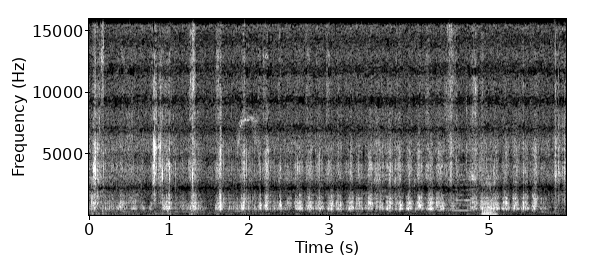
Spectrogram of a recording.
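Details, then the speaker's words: Ceiling fan with 6201 bearings seized by rust after water got inside, about one month old: gritty, uneven scraping and ticking as the rusted bearing is turned by hand; rough rusted ball bearing. "isso é conseqüência da da ferrugem deve estar agarrado assim ó agarrado"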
